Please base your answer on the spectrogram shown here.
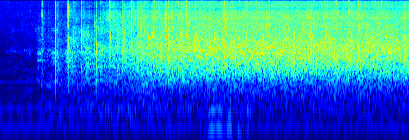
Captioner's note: applause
